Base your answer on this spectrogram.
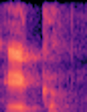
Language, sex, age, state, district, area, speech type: Punjabi, male, 18-30, Punjab, Rupnagar, rural, read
